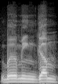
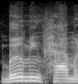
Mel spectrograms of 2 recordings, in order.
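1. கடைசி அசை குறைந்த 'um'. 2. கடைசி அசை முழுமையான 'ham'. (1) "நீங்கள் பேர்மிங்கம் என்று சொல்லணும்" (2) "இது ஹாம் எல்லாம் கிடையாது"

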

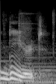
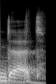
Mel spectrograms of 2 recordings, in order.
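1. Ta samogłoska nie jest dźwiękiem 'er'. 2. Ta samogłoska to dźwięk 'er' ze słowa herb. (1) "bardzo dużo osób już mówi dirt" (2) "a nie dirt"

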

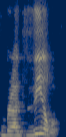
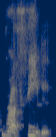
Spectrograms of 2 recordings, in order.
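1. La consonante es una z que zumba. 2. La consonante es una s que silba. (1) "it's Brazil, okay, a vibration here" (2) "it's not Brazil"

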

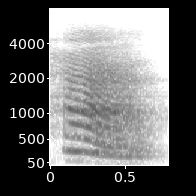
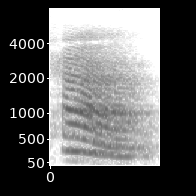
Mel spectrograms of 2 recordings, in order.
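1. Фінальний звук T затримується в роті й майже зникає. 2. Фінальний звук T затримується в роті й майже зникає.

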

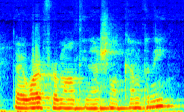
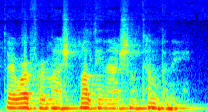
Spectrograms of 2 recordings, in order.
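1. Na końcu głos idzie w górę. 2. Na końcu głos idzie w dół. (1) "to intonacja idzie do góry"

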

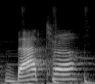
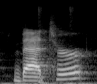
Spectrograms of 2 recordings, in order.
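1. Финальный звук R не произносится. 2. Финальный звук R явно произносится. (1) "в британском английском на конце слова этот звук не произносится" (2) "в американском английском в этих же словах звук R произносится"

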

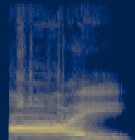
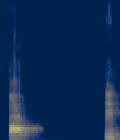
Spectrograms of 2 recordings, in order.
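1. Một nguyên âm trượt nhẹ nhàng sang nguyên âm kia. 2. Hai nguyên âm được phát âm thành hai âm riêng biệt. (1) "mà phải kéo từ thằng này qua thằng kia nè" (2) "Tất nhiên không phải cắt ra như vậy"

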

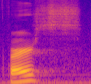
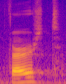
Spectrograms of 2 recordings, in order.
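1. 마지막 t는 파열 없이 멈춰 있습니다. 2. 마지막 t는 분명히 파열됩니다. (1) "T가 파열되지 않기 때문에" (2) "한 개씩 여러분께서 단어를 읽으신다면 first 이와 같이 T를 들을 수가 있습니다"

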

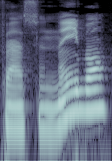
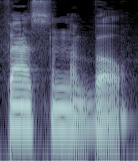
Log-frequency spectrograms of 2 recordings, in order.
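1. Ударение падает на суффикс в конце. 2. Ударение падает на первый слог. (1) "не надо говорить fashionable" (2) "нужно также оставить ударение на fa"

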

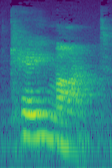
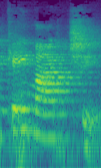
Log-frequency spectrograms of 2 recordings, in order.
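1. É dito do jeito australiano, com T final suave. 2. É dito do jeito brasileiro, com T final forte. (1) "O T" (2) "O brasileiro chama de Kmart"

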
